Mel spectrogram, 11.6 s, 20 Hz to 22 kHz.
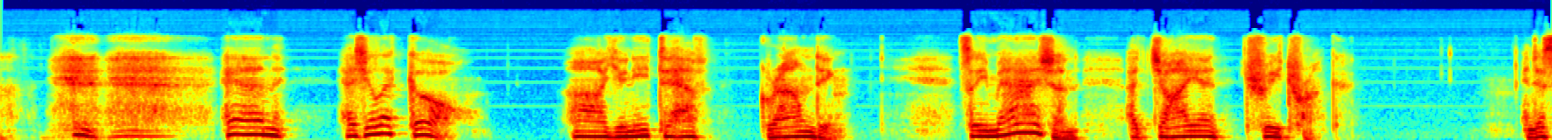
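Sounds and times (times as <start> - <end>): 
laughter: 0.0 - 1.2
long deep breath drawn in close to the microphone: 0.3 - 1.7
speech: 0.5 - 3.5, 4.2 - 10.2, 11.4 - 11.6.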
